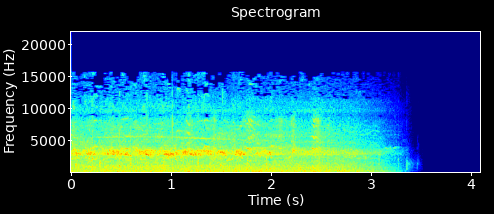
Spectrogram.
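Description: A flock of parakeets calling together at a dusk roost: a dense chorus of many short, shrill, overlapping calls. It fades out a little over three seconds in.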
